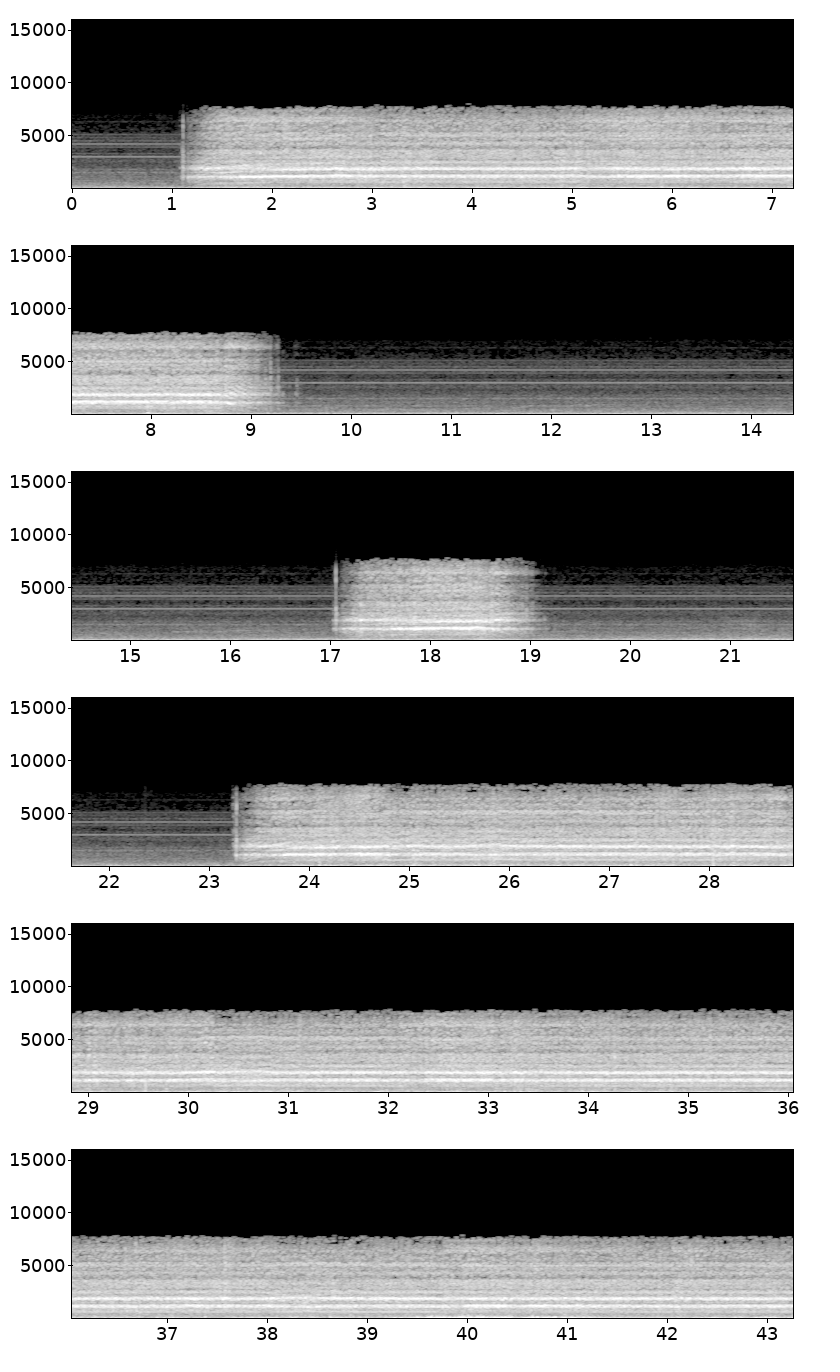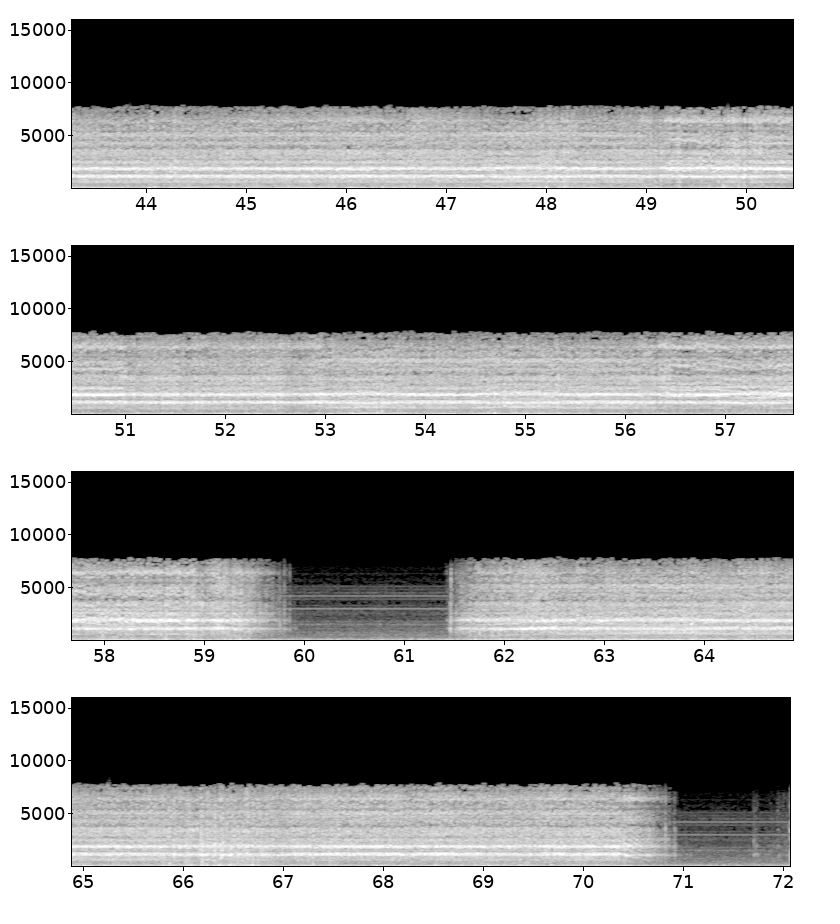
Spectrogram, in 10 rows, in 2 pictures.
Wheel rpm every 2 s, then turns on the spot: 40, 160, 160, 160, 70, 0, 0, 0, 40, 60, 0, 40, 160, 160, 160, 160, 160, 160, 160, 160, 160, 160, 160, 160, 160, 160, 160, 160, 160, 120, 20, 150, 160, 160, 160, 40.
none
